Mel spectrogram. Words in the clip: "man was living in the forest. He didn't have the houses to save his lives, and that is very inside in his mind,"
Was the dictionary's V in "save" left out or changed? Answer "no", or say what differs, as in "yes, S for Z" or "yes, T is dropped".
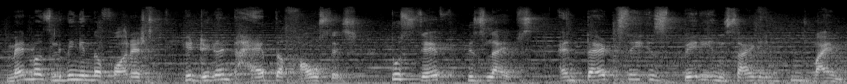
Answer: yes, P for V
